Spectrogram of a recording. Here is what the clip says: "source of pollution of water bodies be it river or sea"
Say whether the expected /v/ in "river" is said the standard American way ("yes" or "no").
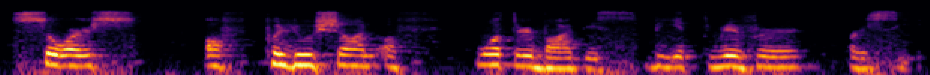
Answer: yes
